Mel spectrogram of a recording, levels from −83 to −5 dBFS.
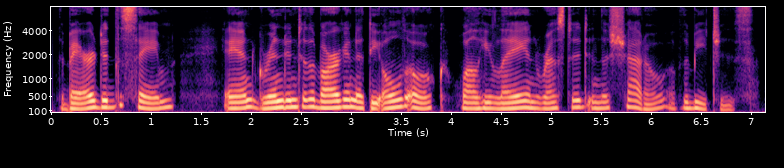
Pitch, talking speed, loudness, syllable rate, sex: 170 Hz, 210 wpm, -16 LUFS, 5.0 syllables/s, female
